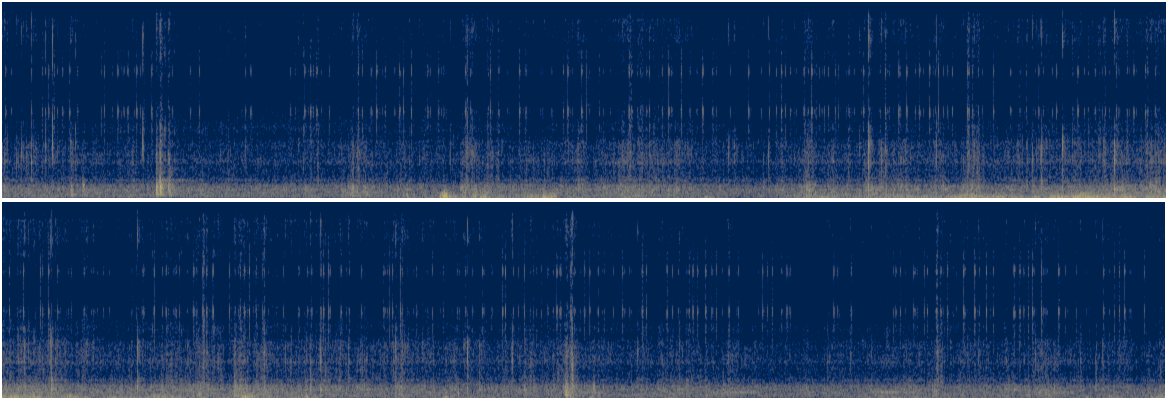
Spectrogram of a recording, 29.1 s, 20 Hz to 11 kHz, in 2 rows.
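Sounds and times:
bike rattling and clicking: 0:00.0 - 0:29.0
bike tyres rolling on dirt: 0:00.0 - 0:29.0
wind and ground rumble: 0:00.0 - 0:29.0.

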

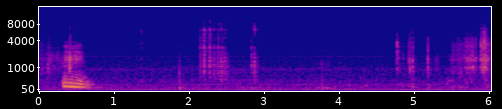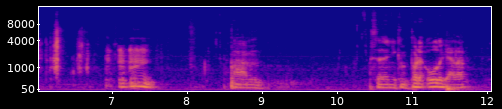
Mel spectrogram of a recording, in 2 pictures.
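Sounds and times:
throat-clearing grunt: 0:07.0 - 0:07.6.

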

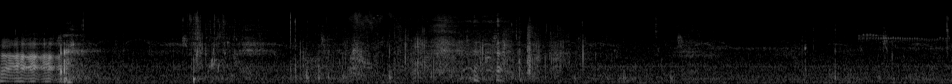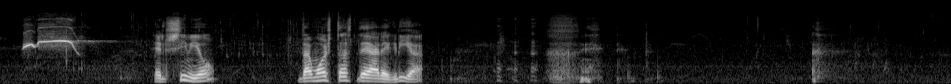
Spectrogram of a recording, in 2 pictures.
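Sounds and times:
river water splashing: 0:00.8 - 0:06.8, 0:09.5 - 0:14.8, 0:16.7 - 0:19.0
whistle rising and falling: 0:09.7 - 0:10.7.

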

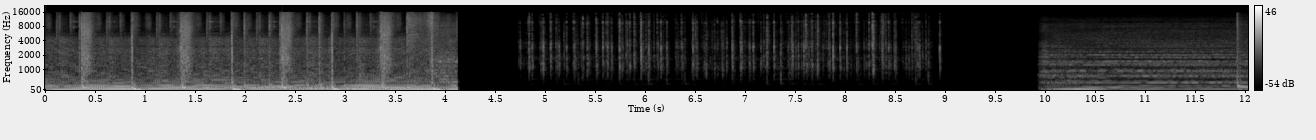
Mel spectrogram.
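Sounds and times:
fast typing on keyboard: 0:04.8 - 0:09.0.

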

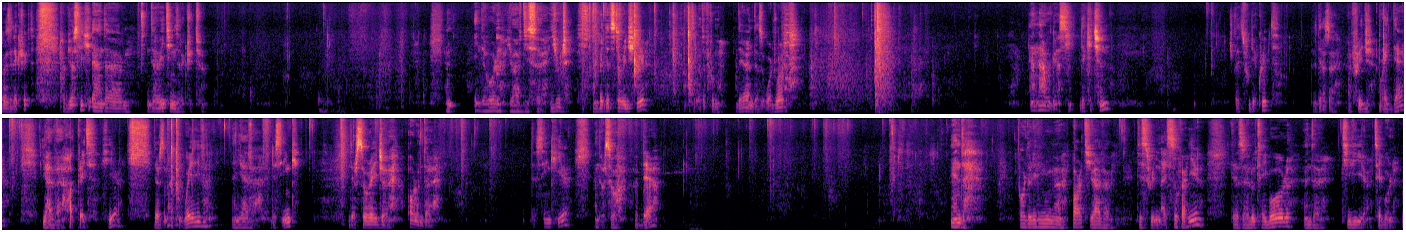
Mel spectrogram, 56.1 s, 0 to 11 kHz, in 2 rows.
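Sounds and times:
sliding wardrobe door bang: 0:16.2 - 0:18.6.

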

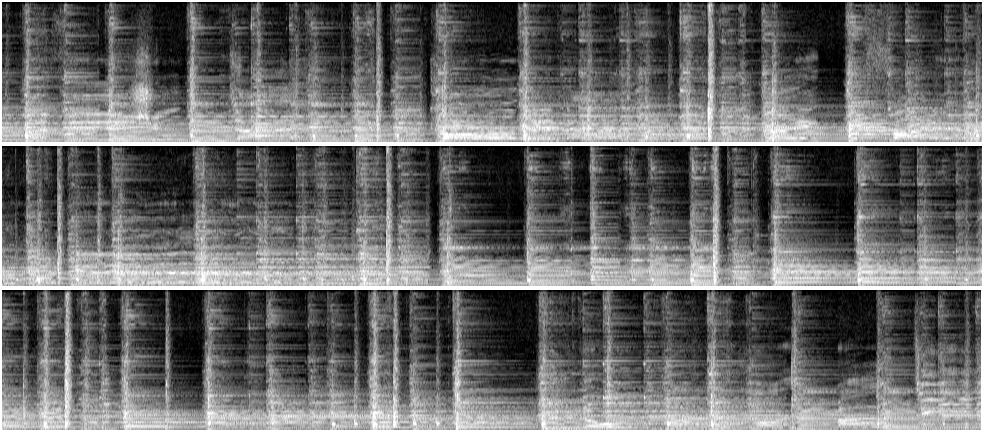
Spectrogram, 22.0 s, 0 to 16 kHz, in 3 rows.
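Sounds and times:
acoustic guitar strumming: 0:00.0 - 0:22.0
hand strikes on a cajon: 0:00.0 - 0:22.0.

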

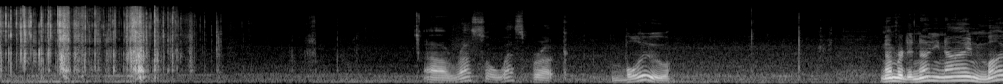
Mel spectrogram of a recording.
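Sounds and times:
foil wrapper crinkling: 0:00.0 - 0:02.2.

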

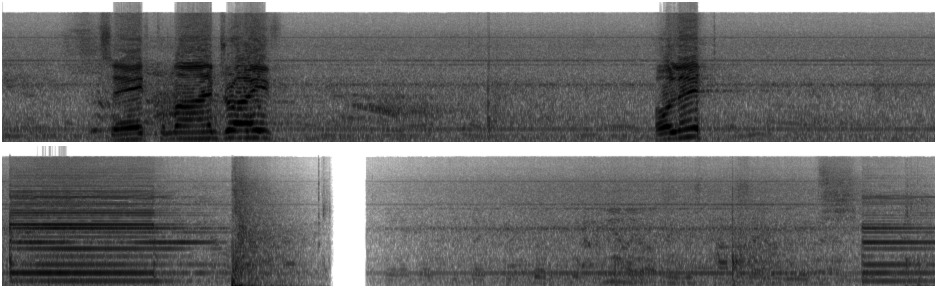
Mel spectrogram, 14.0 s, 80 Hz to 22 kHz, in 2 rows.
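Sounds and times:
arena background noise: 0:00.0 - 0:09.4
competition buzzer: 0:07.0 - 0:08.7, 0:13.4 - 0:14.0.

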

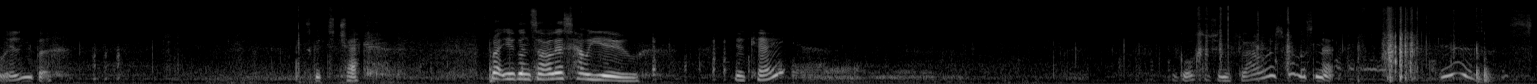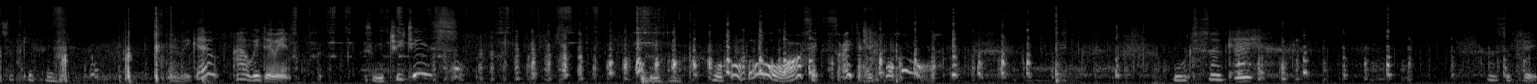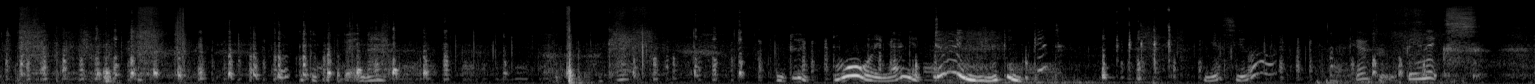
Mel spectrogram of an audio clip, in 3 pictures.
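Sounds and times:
rooster clucking: 0:18.6 - 0:26.7, 0:27.7 - 0:36.1, 0:36.8 - 0:45.5.

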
